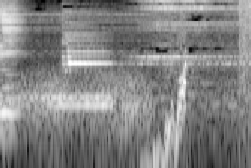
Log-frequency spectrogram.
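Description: Electronic sound-design sting for an animated logo: a sharp hit, held synthetic tones, then a rising sweep that leads into another hit.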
